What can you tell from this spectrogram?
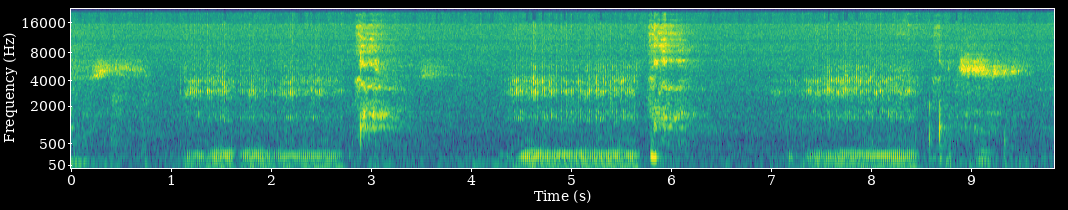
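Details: Sleeping American Pit Bull Terrier gives slow, rough snores, four drawn-out rattling breaths over ten seconds, each about a second long, with a thin whistling overtone and soft clicks between.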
